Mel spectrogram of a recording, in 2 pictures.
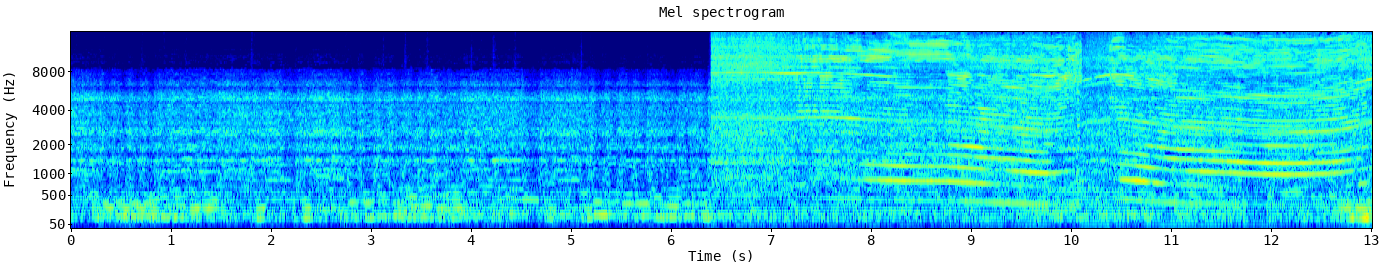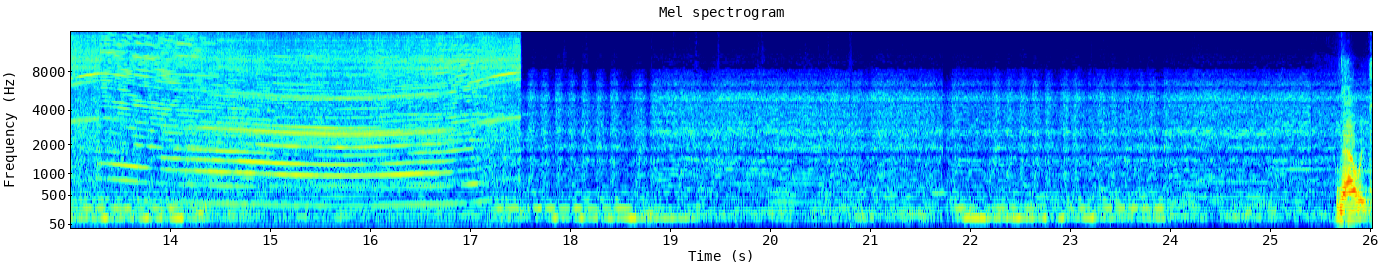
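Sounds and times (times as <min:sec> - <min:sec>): rotary tool grinding plastic: 0:06.4 - 0:17.5.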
